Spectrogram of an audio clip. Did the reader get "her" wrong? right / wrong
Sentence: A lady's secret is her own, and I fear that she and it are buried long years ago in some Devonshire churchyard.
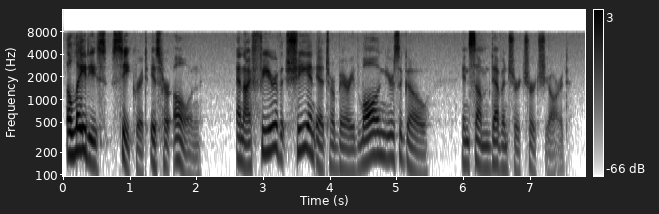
right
